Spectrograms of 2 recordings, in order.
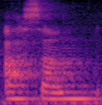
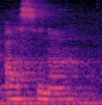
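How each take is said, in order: First: The word ends without a final vowel. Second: The word ends with a final vowel. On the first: This is how it is said in Hindi. "they actually leave the A off the end" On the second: This is how it is said in Sanskrit. "the proper pronunciation of Sanskrit is to actually pronounce the A"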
